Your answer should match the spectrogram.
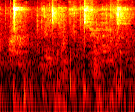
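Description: A pet dog whimpers with a few soft, high whines repeating in quick succession, close by and moderately loud, with a faint shuffling underneath.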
